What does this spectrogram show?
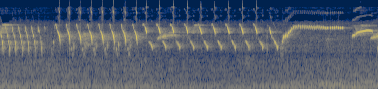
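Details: Canary of the local, AF or AFS type sings a quick stuttering burst, then alternating high and low rapid chip notes, followed by a rising drawn-out whistle and a short sharp flourish.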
